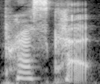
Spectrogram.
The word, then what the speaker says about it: Prescott: As long as I can remember, my grandma has lived in the small town of Prescott, Arizona, and then says pronounced Prescott.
